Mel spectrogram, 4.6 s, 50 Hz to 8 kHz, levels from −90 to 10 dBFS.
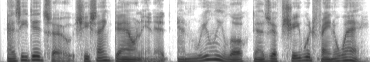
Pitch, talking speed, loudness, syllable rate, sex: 115 Hz, 235 wpm, -17 LUFS, 4.8 syllables/s, male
